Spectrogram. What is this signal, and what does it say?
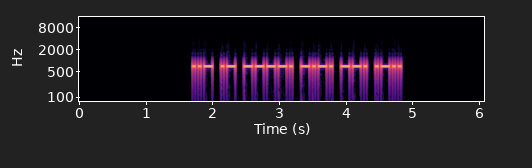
Morse code, heard as a keyed tone, about 27 wpm, 700 Hz. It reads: UA9CGL
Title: DXCC-100 Call Signs - 6 Characters - Repeated 3x - 28wpm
